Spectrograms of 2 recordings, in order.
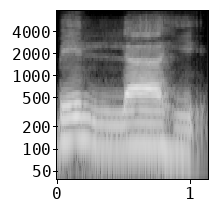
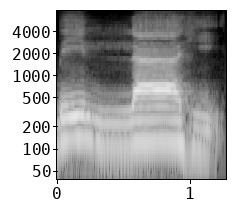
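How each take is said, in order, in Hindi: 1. L की आवाज़ हल्की और बारीक है। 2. L की आवाज़ हल्की और बारीक है।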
